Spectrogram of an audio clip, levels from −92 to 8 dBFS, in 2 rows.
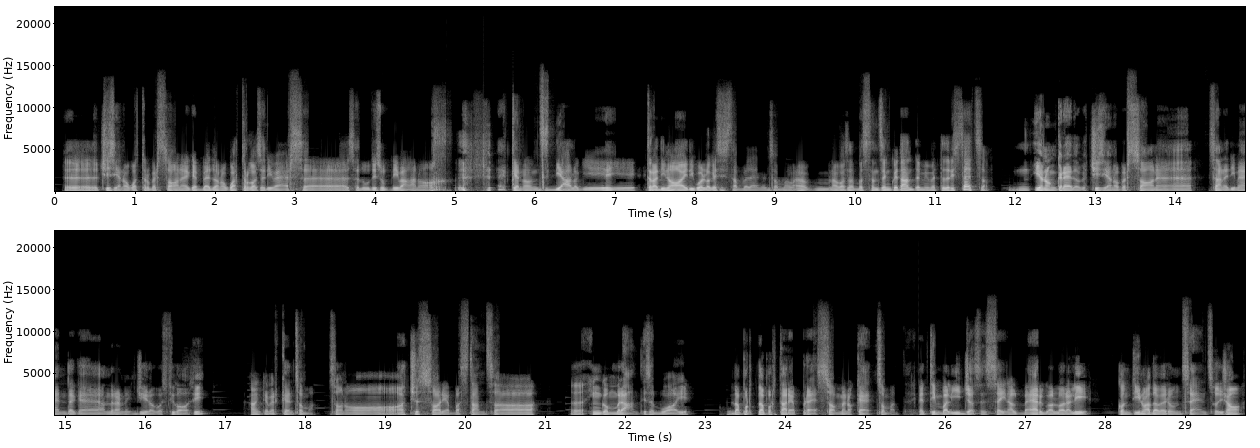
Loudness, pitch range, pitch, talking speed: -23 LUFS, 95-110 Hz, 100 Hz, 180 wpm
